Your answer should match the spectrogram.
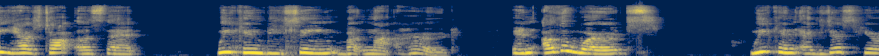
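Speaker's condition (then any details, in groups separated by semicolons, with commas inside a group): Cerebral palsy; wheelchair user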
